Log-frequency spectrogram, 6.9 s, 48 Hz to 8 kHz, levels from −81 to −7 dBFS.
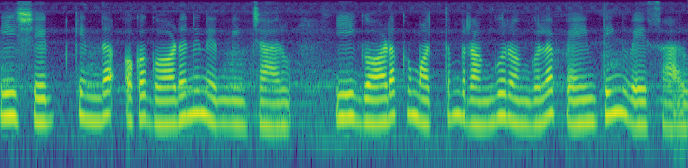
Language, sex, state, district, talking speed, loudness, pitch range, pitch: Telugu, female, Andhra Pradesh, Srikakulam, 120 wpm, -18 LUFS, 190-230 Hz, 200 Hz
